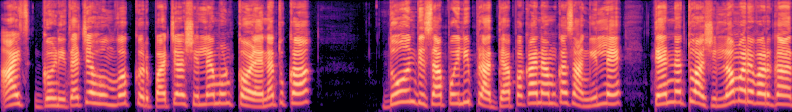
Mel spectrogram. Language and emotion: Goan Konkani, angry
